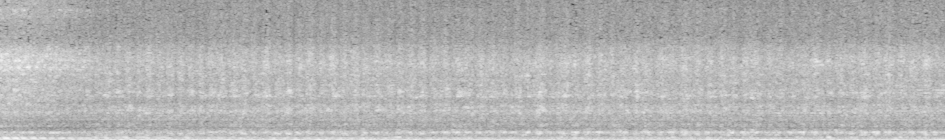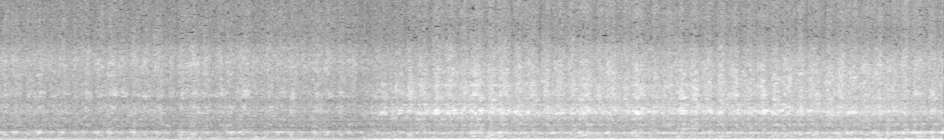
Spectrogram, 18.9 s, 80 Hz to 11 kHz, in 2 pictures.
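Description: Fuel-injected Ford Cleveland V8 in a 1970 Ford Torino, fitted with a big camshaft, running at idle around 960 rpm on one of its first runs. About thirteen seconds in, the engine sound gets markedly louder.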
